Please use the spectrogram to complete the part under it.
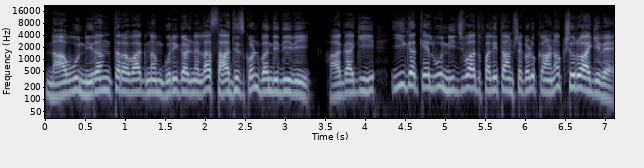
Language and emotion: Kannada, happy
